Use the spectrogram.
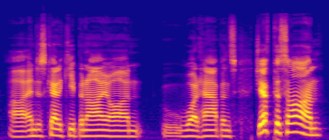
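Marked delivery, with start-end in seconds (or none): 3.2-4.0 Passan with stress on the second syllable. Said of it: "I put the emphasis on the wrong syllable".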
